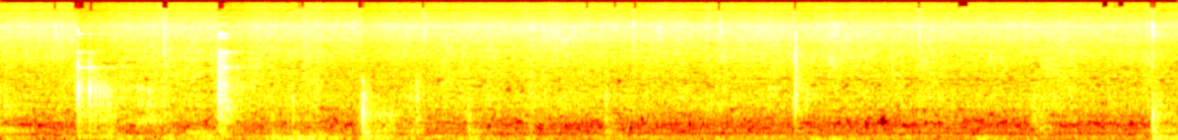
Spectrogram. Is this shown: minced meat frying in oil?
yes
